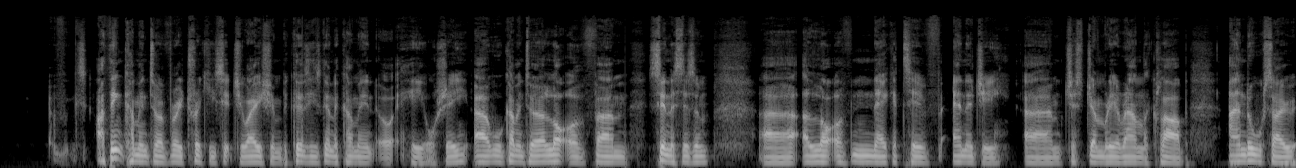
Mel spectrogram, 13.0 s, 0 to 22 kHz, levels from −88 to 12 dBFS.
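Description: Two brief ticks interrupt this speech recording: one at 3.01 s, right after "a very tricky situation", and one at 6.25 s, after "into a lot of". Each is a block of digital silence, about 3.25 ms and 5.33 ms long. The sound cuts out and returns with no fade. The second gap fits a 256-sample buffer that went unfilled in time.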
